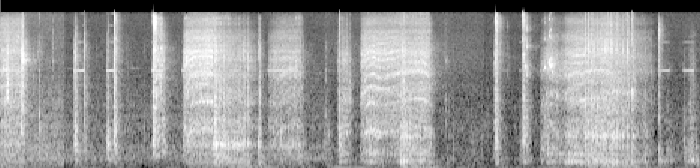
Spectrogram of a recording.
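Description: Cordless drill with a Phillips bit running in several short bursts with pauses between, unscrewing the Phillips screws that hold the stock roof rack to the roof; the motor's pitch wavers as it runs.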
